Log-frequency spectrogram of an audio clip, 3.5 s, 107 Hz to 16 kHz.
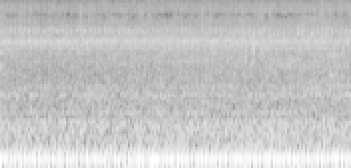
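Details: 2024 Ford Bronco after the banging rattle inside the driver door was fixed: steady low engine and road rumble with no knocking or rattling from the door.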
